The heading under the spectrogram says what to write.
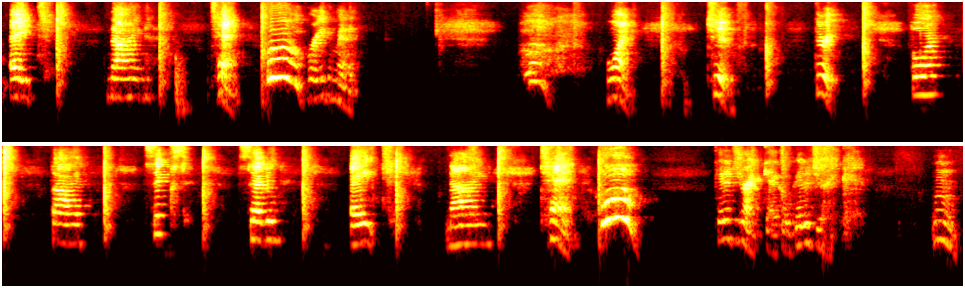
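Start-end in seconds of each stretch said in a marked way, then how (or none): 3.3-3.8 loud, high woo; woo cheer. Real, not acted. Cheering end of set. 19.5-20.0 loud, high woo; woo cheer. Real, not acted. Cheering end of set.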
